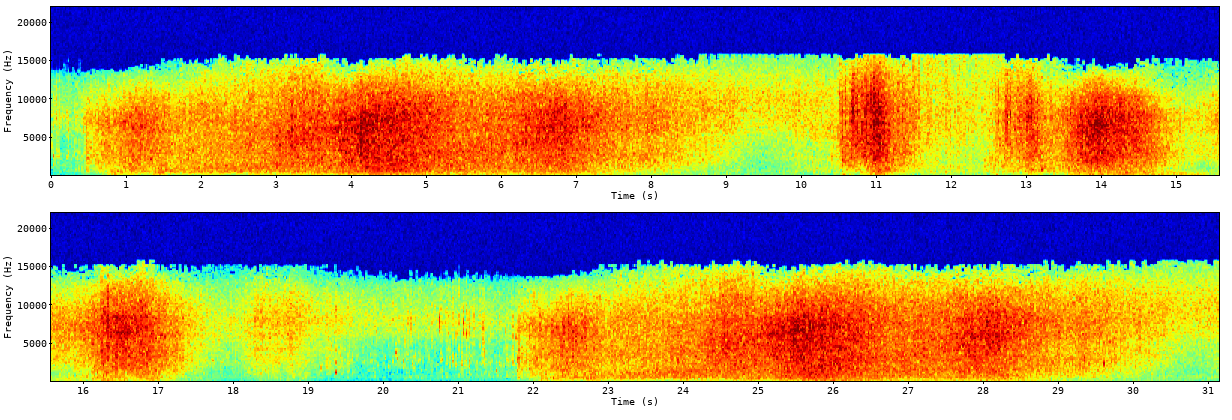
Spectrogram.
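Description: Ocean surf washing on the shore, swelling and fading in slow surges every few seconds.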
